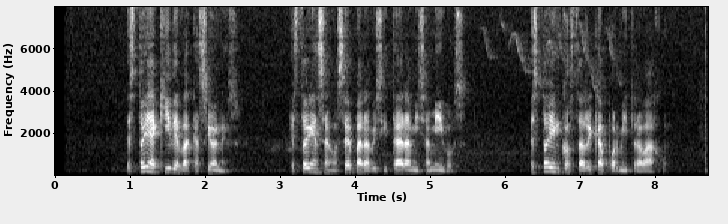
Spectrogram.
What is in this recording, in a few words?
Spanish Conv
